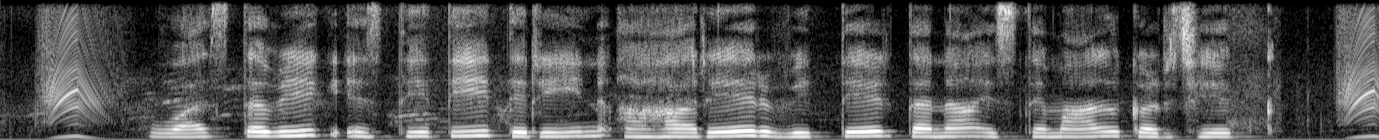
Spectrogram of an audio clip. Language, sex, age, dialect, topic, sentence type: Magahi, female, 25-30, Northeastern/Surjapuri, banking, statement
